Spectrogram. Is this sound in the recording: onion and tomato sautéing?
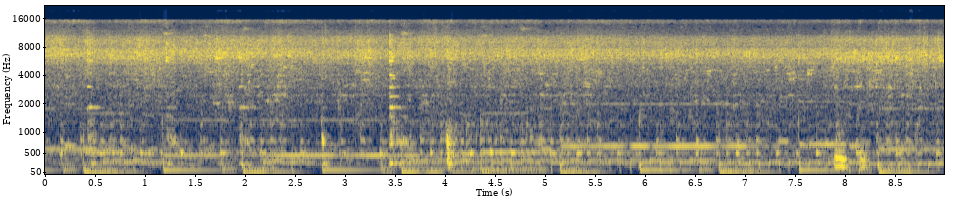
yes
